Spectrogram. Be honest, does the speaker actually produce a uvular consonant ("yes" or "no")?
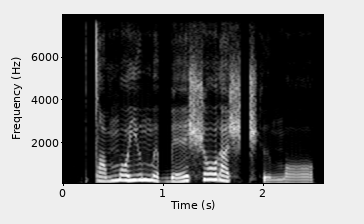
no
